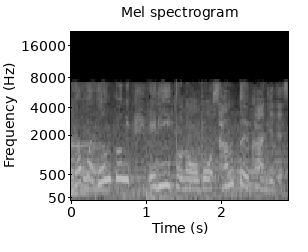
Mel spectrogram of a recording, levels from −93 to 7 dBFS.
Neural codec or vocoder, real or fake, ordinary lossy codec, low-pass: none; real; MP3, 32 kbps; 7.2 kHz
